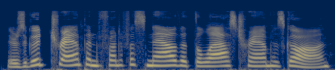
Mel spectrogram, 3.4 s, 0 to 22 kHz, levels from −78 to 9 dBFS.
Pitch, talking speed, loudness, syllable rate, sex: 245 Hz, 270 wpm, -19 LUFS, 5.0 syllables/s, female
